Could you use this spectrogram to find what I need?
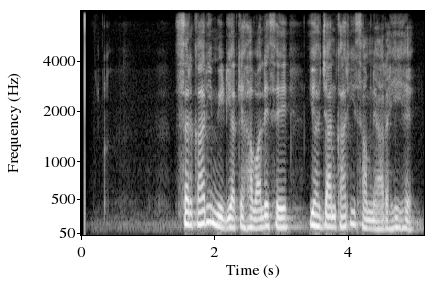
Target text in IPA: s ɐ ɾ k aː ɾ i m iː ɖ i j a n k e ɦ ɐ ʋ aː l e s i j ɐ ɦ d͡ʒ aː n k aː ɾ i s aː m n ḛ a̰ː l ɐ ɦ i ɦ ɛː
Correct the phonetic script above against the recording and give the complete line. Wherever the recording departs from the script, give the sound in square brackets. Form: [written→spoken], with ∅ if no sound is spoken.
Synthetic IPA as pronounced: s ɐ ɾ k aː ɾ i m iː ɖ i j a [n→∅] k e ɦ ɐ ʋ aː l e s [i→e] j ɐ ɦ d͡ʒ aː n k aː ɾ i s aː m n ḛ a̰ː [l→ɾ] ɐ ɦ i ɦ ɛː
